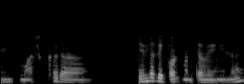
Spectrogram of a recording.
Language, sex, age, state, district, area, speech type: Tamil, male, 30-45, Tamil Nadu, Viluppuram, urban, conversation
